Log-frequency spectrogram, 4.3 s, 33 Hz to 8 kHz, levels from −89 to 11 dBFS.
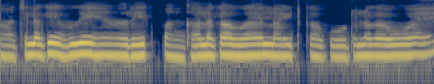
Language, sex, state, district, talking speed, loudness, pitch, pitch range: Hindi, female, Uttar Pradesh, Budaun, 220 wpm, -14 LUFS, 220 Hz, 215-225 Hz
